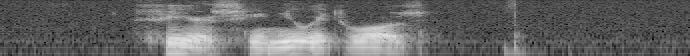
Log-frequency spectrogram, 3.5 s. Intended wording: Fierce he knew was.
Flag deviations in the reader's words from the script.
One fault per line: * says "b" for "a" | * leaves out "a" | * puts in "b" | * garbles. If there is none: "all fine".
* puts in "it"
